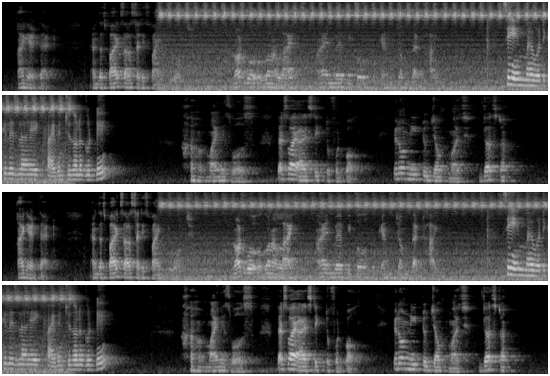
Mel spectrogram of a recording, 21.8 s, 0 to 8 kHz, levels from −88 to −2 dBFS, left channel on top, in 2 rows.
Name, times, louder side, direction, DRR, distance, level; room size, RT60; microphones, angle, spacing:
voice 1, 0.3-0.9 1.8-3.8 4.6-5.9 6.3-8.8 14.5-15.9 16.2-18.0 18.7-21.0, right 3 dB, 80° right, 9 dB, 0.9 m, -33 dB
sound 1, 3.1-12.3, left 4 dB, 30° left, 1.3 m, -28 dB
voice 2, 9.7-13.0, left 1 dB, 10° left, 10 dB, 0.4 m, -28 dB
17.0 x 6.4 x 3.5 m, 0.92 s
head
